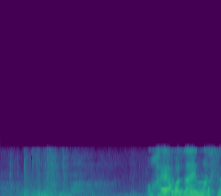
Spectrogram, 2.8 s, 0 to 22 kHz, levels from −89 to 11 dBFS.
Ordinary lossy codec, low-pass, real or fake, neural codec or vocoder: none; 5.4 kHz; real; none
